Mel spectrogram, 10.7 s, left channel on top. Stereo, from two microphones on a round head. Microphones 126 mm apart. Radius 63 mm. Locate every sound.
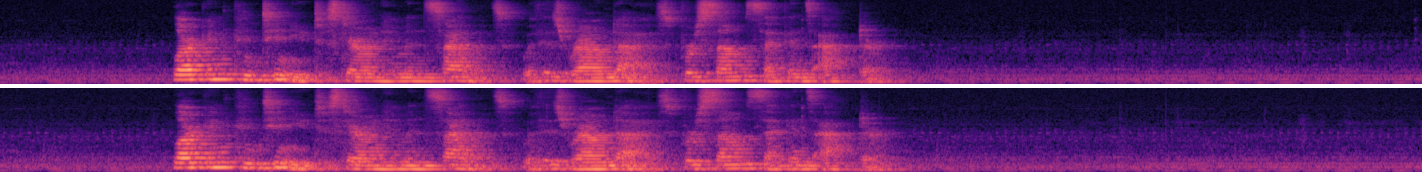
1.3 s a woman speaking: 50° left (ahead or behind), 0.7 m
